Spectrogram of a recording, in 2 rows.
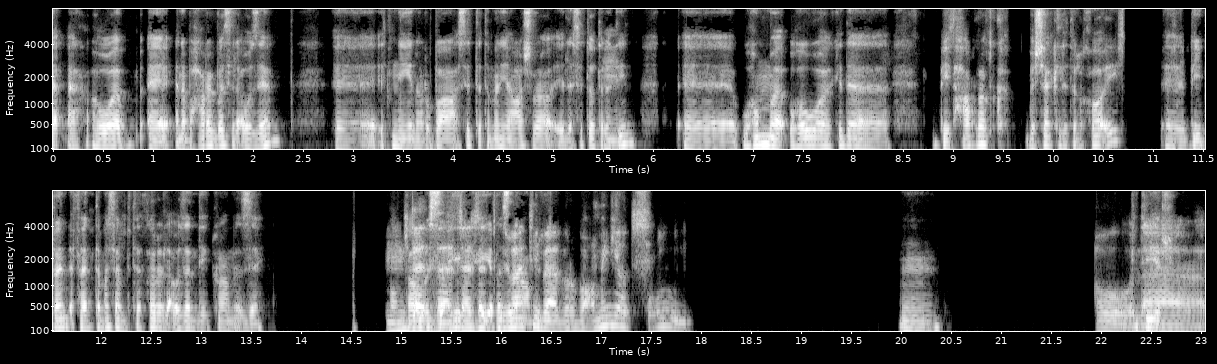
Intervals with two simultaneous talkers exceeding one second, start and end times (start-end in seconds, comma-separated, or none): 15.1-16.4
